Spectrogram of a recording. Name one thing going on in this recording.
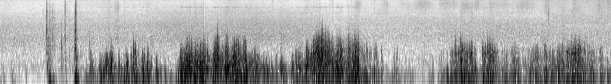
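Strong wind roars in gusts outdoors.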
